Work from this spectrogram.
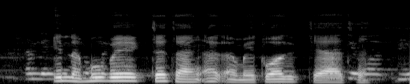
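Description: No technical faults can be heard in this speech recording. Nothing in the sound points to a problem anywhere along the recording or playback chain.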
